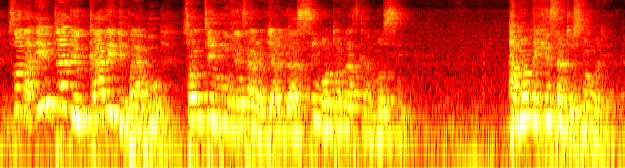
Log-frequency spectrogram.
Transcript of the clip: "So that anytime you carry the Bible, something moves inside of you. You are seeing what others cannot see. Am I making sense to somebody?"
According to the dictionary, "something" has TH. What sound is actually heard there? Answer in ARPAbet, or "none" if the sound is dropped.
T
